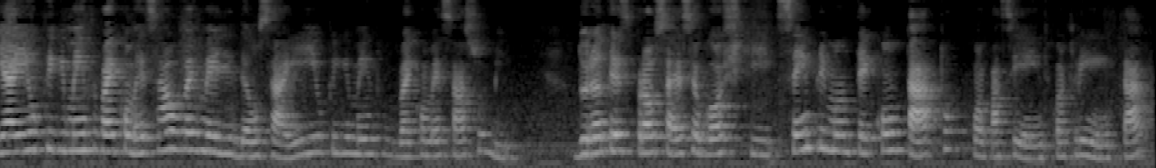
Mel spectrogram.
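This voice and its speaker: Speaking in a strong northeastern Brazilian accent, a woman uses a high pitch with ordinary variation at a fairly slow pace. Audible room echo and noticeable background noise fill the recording. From Northeast Brazil. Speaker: cosmetic tattoo artist and instructor. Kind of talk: live-stream tutorial. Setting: live stream. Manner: casual, chatty.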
